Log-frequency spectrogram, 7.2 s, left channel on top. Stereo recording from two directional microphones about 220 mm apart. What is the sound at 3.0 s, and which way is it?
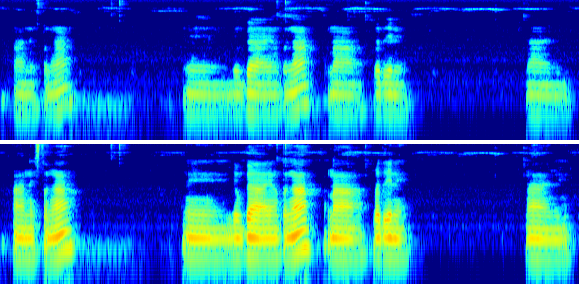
Speech, 45° right (ahead or behind).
